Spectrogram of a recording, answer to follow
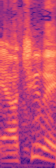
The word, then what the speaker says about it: Altuve: So Jose Altuve is how you pronounce his name.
